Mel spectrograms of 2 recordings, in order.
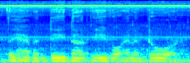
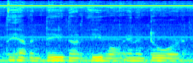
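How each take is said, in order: No difference in how they are said.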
